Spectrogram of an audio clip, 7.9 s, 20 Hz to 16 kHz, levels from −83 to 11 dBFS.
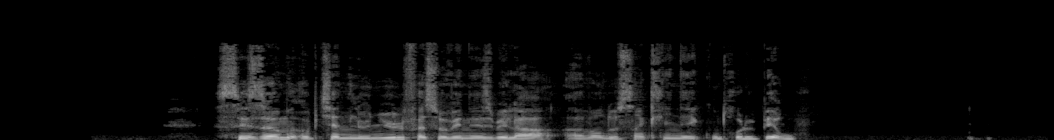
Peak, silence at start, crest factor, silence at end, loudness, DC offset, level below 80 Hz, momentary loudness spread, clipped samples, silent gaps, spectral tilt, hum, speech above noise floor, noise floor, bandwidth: -6 dBFS; 1.65 s; 20 dB; 1.95 s; -25 LUFS; under 0.1%; -76 dBFS; 10 LU; under 0.1%; none; -5.5 dB/octave; none; 52 dB; -76 dBFS; 11.5 kHz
